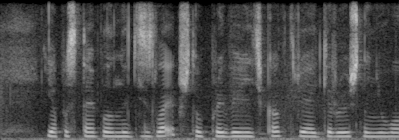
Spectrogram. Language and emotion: Russian, neutral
